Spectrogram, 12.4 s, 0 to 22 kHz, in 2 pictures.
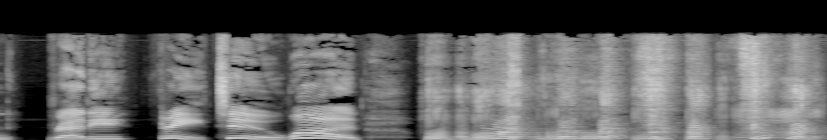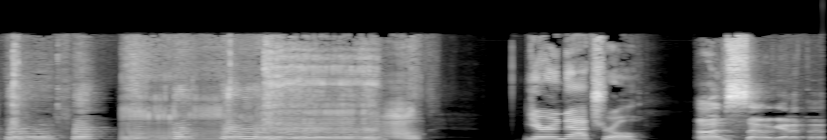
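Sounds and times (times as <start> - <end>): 
speech: 0.0 - 9.4, 10.2 - 12.3
arm farts made with hand and armpit: 3.2 - 9.5.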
